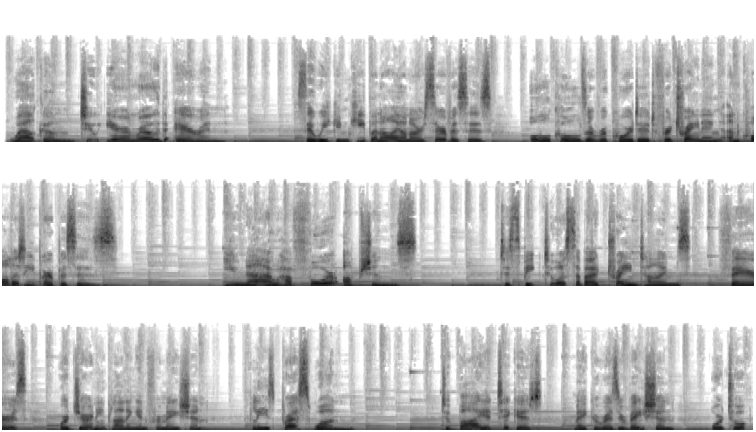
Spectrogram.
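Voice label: irish voiceover telephone, female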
